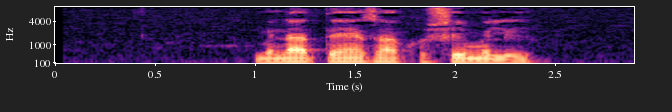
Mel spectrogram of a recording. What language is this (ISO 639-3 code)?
mki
